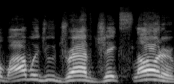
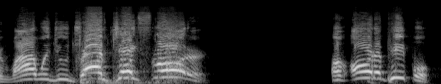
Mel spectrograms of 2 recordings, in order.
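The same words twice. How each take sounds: First: Said in the usual way. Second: Frustrated shout. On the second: Real, not acted. Streamer venting at his team's draft pick, exasperated shout. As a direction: shout it out at the screen in disbelief.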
